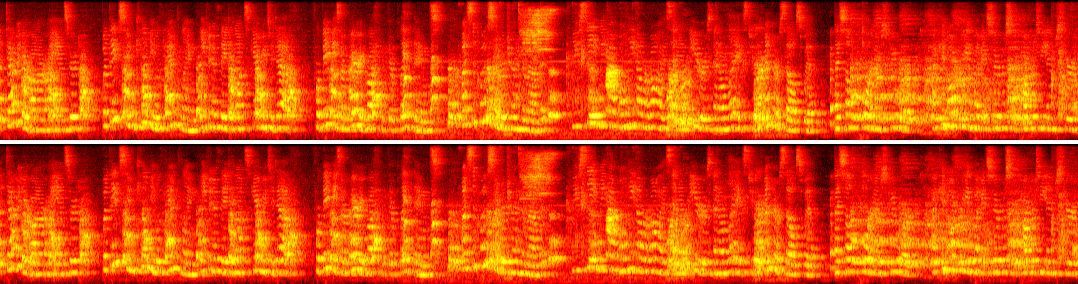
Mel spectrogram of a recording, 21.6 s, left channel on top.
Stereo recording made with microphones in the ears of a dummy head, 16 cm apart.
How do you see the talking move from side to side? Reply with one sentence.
You can hear the talking travel towards the right.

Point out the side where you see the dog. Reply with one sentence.
You can hear the dog on the left.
